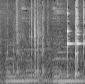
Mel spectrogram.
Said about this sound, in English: Right, okay, in with the lemon and a good old ice cube.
